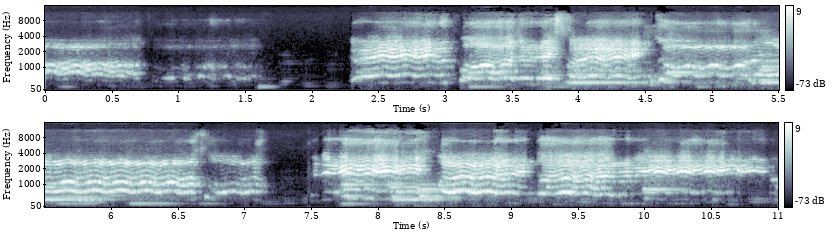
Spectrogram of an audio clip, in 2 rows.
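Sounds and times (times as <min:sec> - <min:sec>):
operatic tenor singing: 0:00.0 - 0:01.7, 0:02.3 - 0:11.0.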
